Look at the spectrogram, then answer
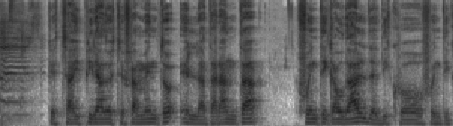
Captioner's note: musician speaking in Spanish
